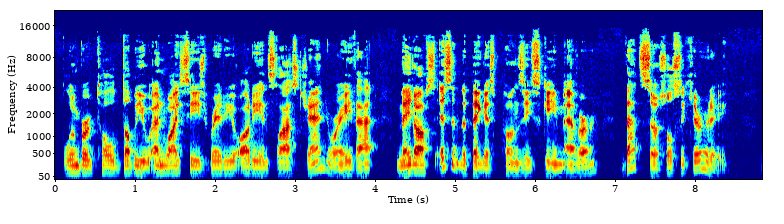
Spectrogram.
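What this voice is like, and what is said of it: Public radio newscaster voice. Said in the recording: “is that your idea of what public radio news delivery sounds like? ... I practiced my radio voice. ... It was fantastic ... That was so right out of All Things Considered.”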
